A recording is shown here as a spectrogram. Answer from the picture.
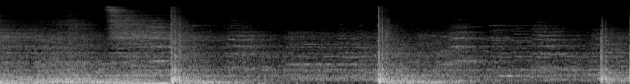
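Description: Orchestral show music with three sharp firework bangs about two seconds apart.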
